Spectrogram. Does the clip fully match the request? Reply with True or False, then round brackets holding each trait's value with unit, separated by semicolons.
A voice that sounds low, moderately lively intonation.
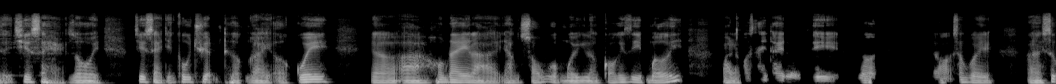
True (85 Hz; 4.1 semitones)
